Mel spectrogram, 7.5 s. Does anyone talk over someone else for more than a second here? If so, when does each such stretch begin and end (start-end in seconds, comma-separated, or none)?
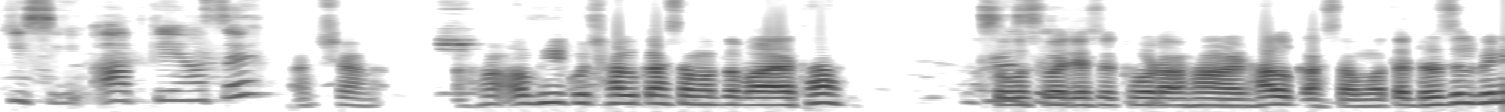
none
